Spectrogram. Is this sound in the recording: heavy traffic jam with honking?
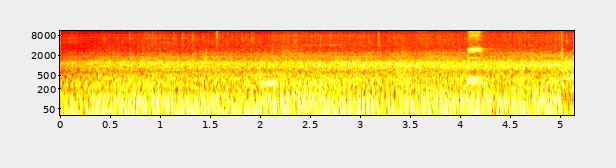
yes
